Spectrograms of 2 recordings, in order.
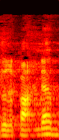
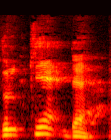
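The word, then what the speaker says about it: ذو القعدة: Ini bukan Dzulqa'dah, bukan Dzulqa'idah. Dzulqi'dah. Qi'dah. Dzulqi'dah. Ki bukan ka tapi ki.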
